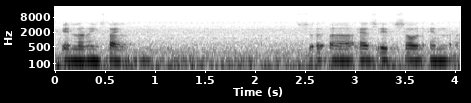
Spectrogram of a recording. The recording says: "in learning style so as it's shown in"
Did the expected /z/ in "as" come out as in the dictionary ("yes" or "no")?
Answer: no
